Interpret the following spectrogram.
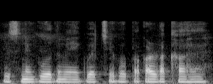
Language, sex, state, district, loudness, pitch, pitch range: Hindi, male, Uttar Pradesh, Lucknow, -16 LUFS, 120 Hz, 115-125 Hz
